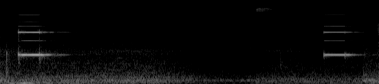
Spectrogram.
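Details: Two short electronic beeps as menu buttons are pressed on a Medtronic Capnography 35 portable respiratory monitor, with quiet room noise between.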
